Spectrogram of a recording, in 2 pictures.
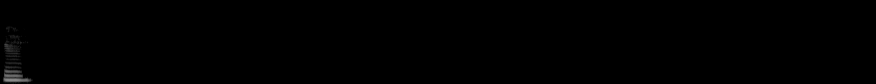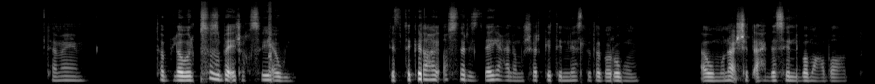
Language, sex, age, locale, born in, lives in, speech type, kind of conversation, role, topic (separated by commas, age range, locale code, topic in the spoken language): Arabic, female, 25-29, ar-EG, Egypt, Egypt, read, expert-assistant, asker, لو عندك القدرة تدمج لعبتين مشهورين مع بعض، إيه هما وحيبقى شكل اللعبة الجديدة عامل إزاي؟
